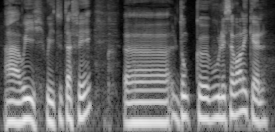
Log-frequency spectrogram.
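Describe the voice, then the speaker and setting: Hesitant middle-aged man, dark dry voice. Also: medium pitch, a little slow, no echo. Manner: hesitant, many fillers, animated when acting out a story. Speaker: history-geography teacher. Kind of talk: casual interview, storytelling.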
